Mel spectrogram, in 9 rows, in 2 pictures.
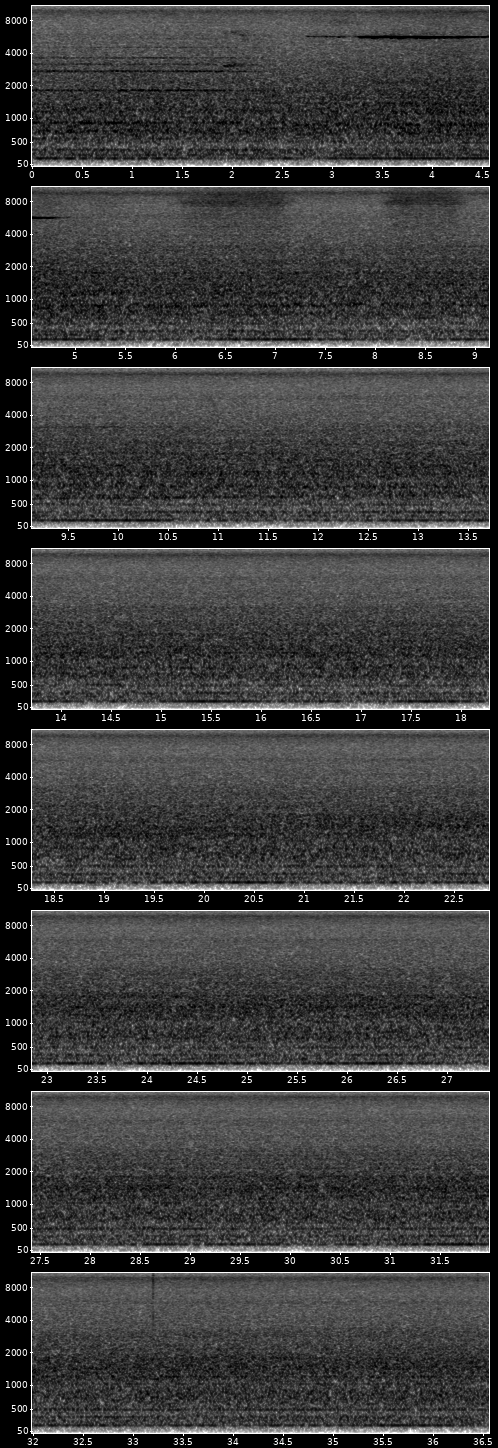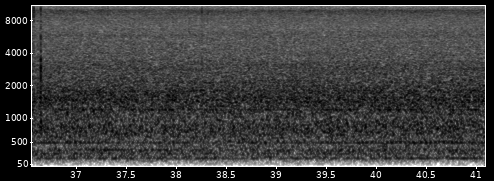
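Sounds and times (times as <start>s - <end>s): electric train hum and hiss: 0.0s - 41.0s.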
